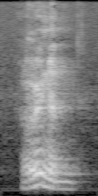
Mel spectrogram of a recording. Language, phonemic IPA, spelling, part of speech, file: Dutch, /ˈrynə(n)/, runen, noun, Nl-runen.ogg
- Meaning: plural of rune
